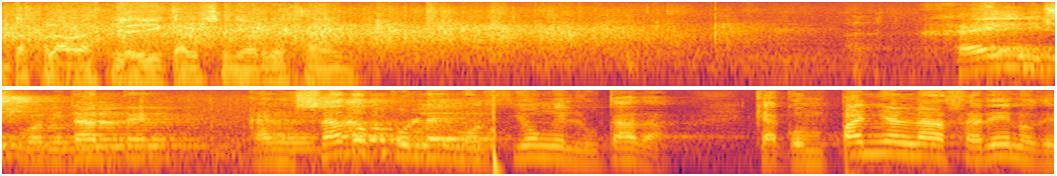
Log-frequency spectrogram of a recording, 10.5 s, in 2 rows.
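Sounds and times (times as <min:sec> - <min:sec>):
crowd applauding: 0:00.0 - 0:04.1
speech: 0:00.1 - 0:01.9, 0:04.8 - 0:10.5.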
